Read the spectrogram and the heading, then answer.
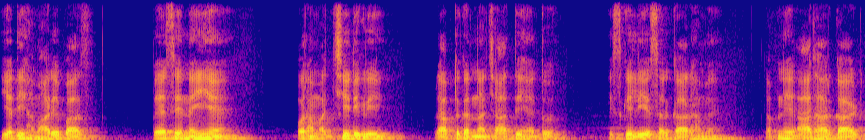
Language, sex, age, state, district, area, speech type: Hindi, male, 30-45, Madhya Pradesh, Gwalior, urban, spontaneous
